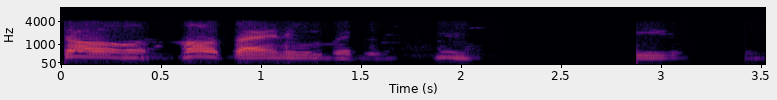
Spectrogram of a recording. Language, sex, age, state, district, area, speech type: Assamese, male, 30-45, Assam, Sivasagar, urban, conversation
